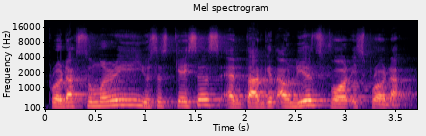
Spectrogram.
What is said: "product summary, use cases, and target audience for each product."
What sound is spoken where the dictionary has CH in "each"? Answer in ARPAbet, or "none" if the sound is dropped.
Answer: S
